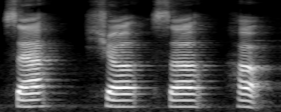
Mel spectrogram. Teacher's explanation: గాలిని బయటికి ఊదుతూ పలికే అక్షరాలు స ష స హ ఊష్మాలు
